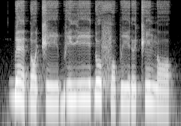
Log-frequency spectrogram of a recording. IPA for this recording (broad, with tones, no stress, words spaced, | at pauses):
ɡ͡bɛ˦˨ɗɔ˨t͡ʃiː˨ bi˧jiː˧ ɗo˦fɔ˨piː˨ɾɨ˨ t͡ʃĩ˧nɔ˨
